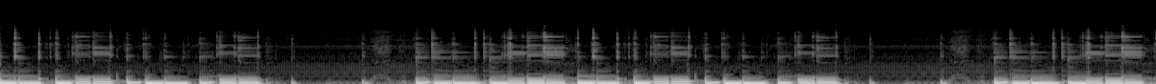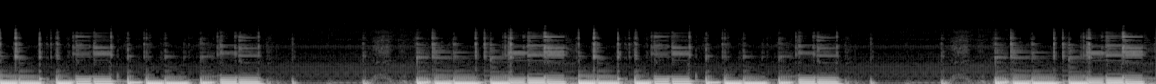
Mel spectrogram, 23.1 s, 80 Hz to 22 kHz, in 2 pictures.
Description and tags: Aminor Funk BassGroove 83bpm
Aminor_Funk_BassGroove_83bpm
Bass Guitar | Programming | Composition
